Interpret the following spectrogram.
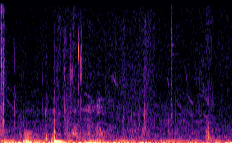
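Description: A flying insect buzzing close to the microphone as a steady hum, under a low murmured voice, with a single bump about half a second in.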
